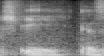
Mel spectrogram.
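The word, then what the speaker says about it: が: There are a few exceptions to this rule, particularly the particle ga is always pronounced with the ng sound, and the element go,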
